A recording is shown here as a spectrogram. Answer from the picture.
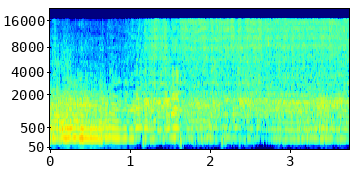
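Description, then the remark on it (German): Bees buzz steadily in flight, a dense, continuous drone with a wavering pitch, loud and unbroken for the whole stretch, with no voices. “Aber sie unterscheiden sich natürlich im Sound, zum Beispiel darin, wie sie fliegen.”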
